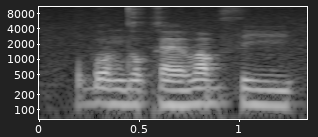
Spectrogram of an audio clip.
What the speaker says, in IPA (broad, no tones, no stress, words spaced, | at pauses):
ɓɔndɔkæβɑb θi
